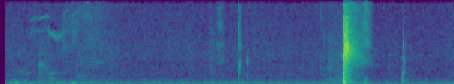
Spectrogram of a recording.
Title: newborn baby sneeze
